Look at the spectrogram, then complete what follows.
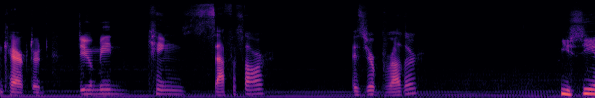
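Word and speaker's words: Syphaphar: I don't know how to pronounce that. It's Saphithar.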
